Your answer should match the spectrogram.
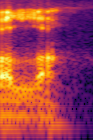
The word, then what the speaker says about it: Allah: We pronounce a heavy when the letter before the word of Allah has a fatha or dhamma on it.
